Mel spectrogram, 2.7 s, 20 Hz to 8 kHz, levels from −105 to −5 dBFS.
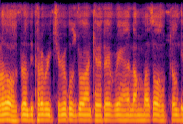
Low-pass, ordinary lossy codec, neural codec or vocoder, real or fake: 7.2 kHz; Opus, 64 kbps; codec, 44.1 kHz, 3.4 kbps, Pupu-Codec; fake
